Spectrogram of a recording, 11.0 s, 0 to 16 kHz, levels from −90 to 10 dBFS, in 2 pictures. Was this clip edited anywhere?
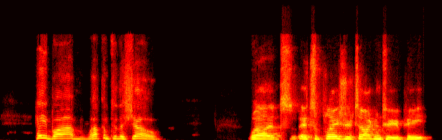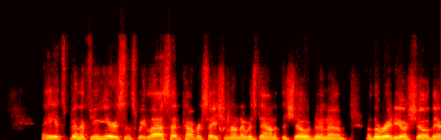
no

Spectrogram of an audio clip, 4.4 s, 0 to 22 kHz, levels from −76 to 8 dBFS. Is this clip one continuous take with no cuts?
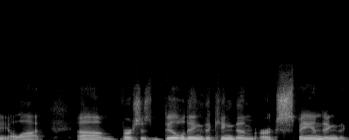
no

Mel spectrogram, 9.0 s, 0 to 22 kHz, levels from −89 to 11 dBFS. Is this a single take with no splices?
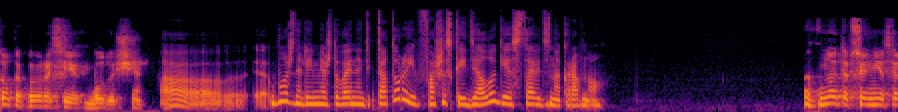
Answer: no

